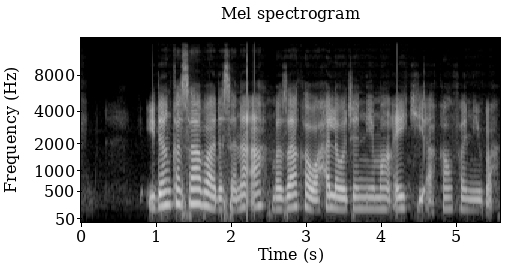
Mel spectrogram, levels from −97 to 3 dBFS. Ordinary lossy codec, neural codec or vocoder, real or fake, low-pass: none; none; real; 14.4 kHz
